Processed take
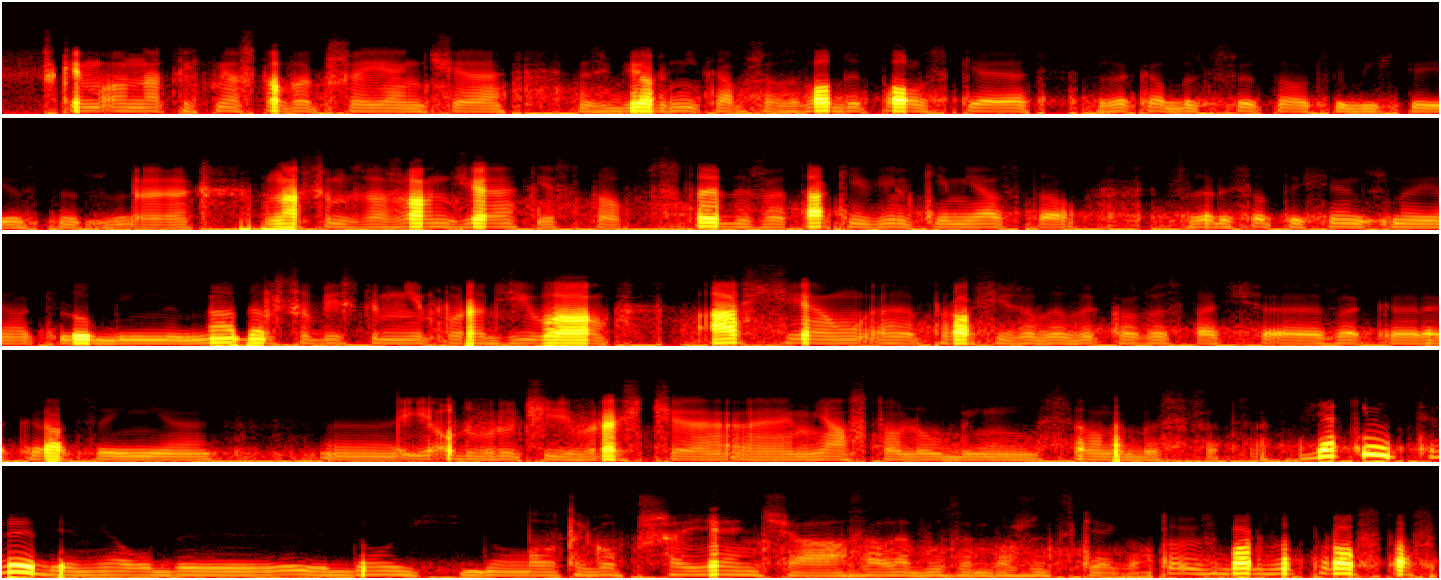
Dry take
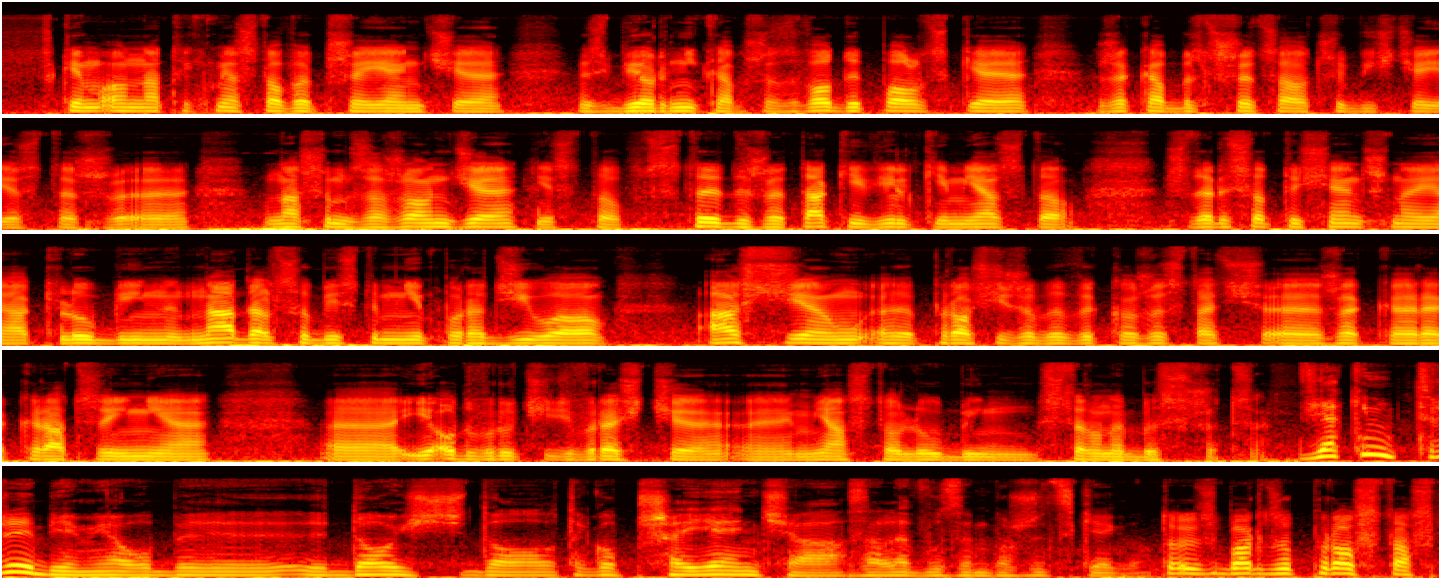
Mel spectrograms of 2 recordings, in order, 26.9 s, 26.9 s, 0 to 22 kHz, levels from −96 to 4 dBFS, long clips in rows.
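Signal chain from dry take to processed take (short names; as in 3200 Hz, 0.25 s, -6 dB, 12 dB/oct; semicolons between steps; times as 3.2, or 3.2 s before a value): level quantiser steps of 22 dB; LFO low-pass saw down 0.17 Hz 260–1600 Hz; gain +7 dB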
